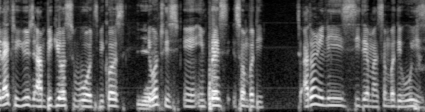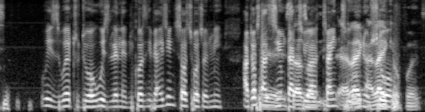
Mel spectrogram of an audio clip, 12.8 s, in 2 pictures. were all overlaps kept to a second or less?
No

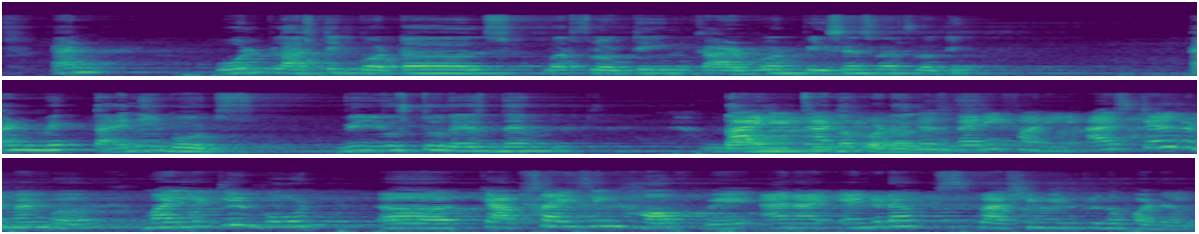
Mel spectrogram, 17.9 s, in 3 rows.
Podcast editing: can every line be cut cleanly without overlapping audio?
No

